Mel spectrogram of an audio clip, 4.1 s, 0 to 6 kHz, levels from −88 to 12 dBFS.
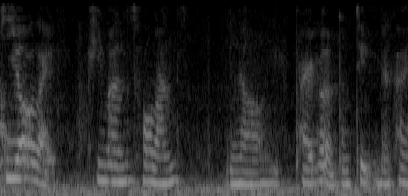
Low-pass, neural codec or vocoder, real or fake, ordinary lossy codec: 5.4 kHz; codec, 16 kHz, 2 kbps, FunCodec, trained on Chinese and English, 25 frames a second; fake; none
